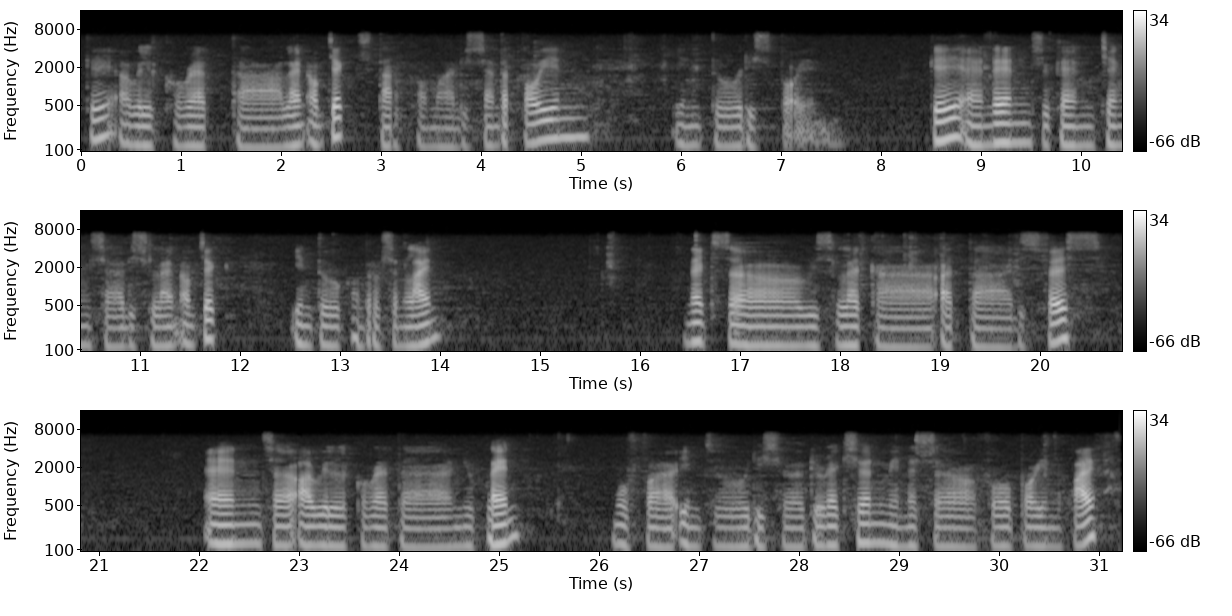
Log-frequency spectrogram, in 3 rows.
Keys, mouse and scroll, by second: 4.3 scroll down 1, 7.8 click, 8.7 scroll down 1, 8.9-9.5 scroll up 1, 9.5 right click, 10.4 click, 12.8 right click, 15.1 click, 15.4 scroll down 1, 15.6-15.9 scroll up 1, 16.7 middle click, 18.1 scroll down 1, 18.3-19.3 scroll up 1, 19.3-20.6 scroll down 1, 20.7 click, 24.0 click, 30.4-31.2 typing.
